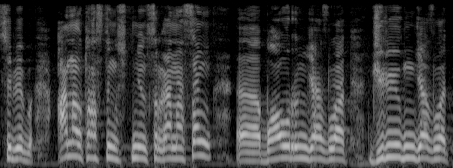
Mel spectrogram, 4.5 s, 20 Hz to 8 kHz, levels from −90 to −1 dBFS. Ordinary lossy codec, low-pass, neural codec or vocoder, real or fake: none; 7.2 kHz; none; real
